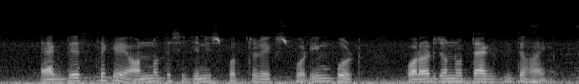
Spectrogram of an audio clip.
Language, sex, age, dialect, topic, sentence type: Bengali, male, 18-24, Standard Colloquial, banking, statement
